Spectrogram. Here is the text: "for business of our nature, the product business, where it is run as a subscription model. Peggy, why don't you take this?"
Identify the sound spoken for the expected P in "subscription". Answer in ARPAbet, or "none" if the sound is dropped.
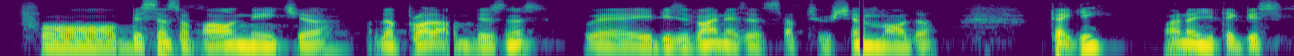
none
